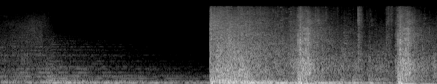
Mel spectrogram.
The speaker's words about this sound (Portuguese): Após a explosão, foi possível escutar quatro tiros.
